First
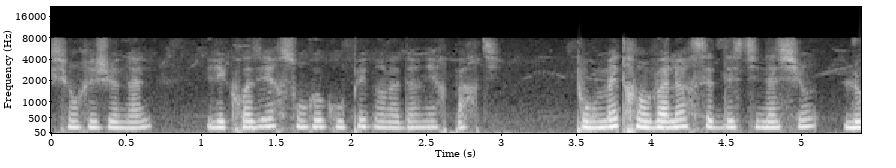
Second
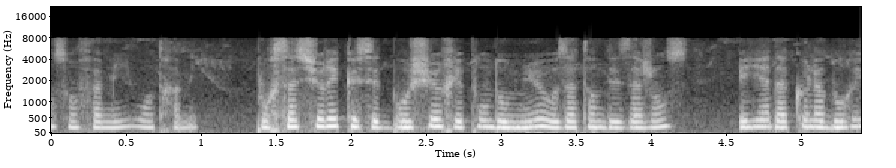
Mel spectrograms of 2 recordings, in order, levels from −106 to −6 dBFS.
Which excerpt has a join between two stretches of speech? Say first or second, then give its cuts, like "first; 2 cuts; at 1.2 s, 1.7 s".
second; 1 cut; at 1.2 s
